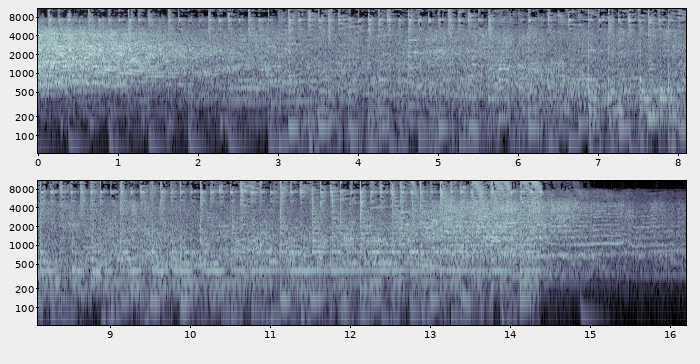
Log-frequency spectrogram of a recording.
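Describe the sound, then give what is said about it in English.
Racing motorcycles in a motorcycle road race roar off the start together as the lights go out, engines screaming loudly and climbing in pitch as they accelerate, a dense howl of several machines that cuts off near the end. “The lights are on red. We're away.”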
